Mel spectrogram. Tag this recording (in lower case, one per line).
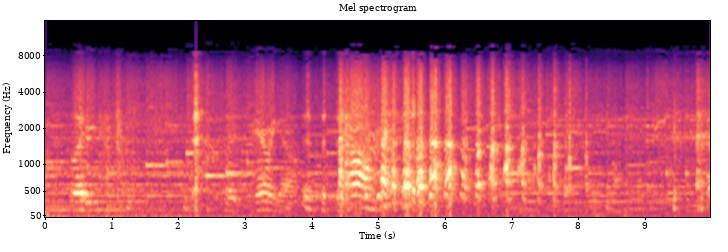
speech
inside a large room or hall
music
